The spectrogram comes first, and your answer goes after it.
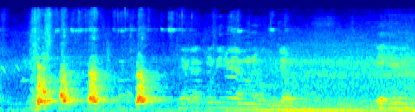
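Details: Efe the Rottweiler, at play with a bone during light training, gives four sharp barks in quick succession, then quieter huffing as a steady low hum and a man calling him continue.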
